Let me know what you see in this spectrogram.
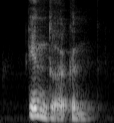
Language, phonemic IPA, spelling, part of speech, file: Dutch, /ˈɪndrʏkə(n)/, indrukken, verb / noun, Nl-indrukken.ogg
- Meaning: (verb) to press, to press down on; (noun) plural of indruk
